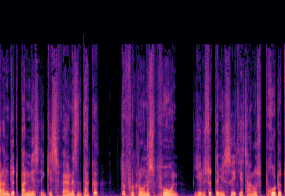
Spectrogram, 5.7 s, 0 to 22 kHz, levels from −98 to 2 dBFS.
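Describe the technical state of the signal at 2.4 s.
At 2.4 s the speech signal is intact, with no audible fault at that moment.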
